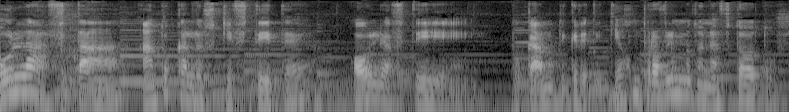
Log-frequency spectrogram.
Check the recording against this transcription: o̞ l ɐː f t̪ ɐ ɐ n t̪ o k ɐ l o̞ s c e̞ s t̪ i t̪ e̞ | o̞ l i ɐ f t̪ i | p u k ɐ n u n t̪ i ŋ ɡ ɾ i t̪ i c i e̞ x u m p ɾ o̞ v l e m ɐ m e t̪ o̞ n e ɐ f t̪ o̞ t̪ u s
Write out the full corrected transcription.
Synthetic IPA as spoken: o̞ l ɐː f t̪ ɐ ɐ n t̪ o k ɐ l o̞ s c e̞ f t̪ i t̪ e̞ | o̞ l i ɐ f t̪ i | p u k ɐ n u n t̪ i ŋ ɡ ɾ i t̪ i c i e̞ x u m p ɾ o̞ v l i m ɐ m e t̪ o̞ n e ɐ f t̪ o̞ t̪ u s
